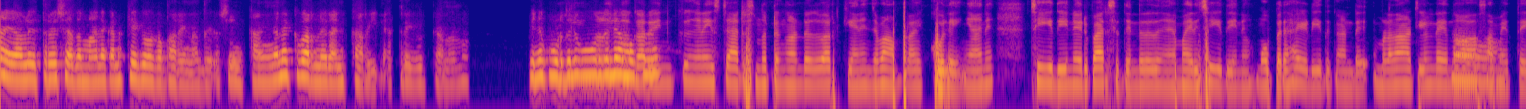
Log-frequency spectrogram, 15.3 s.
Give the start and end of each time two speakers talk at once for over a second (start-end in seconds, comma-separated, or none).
none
